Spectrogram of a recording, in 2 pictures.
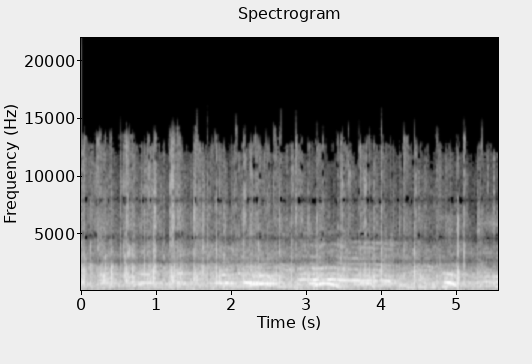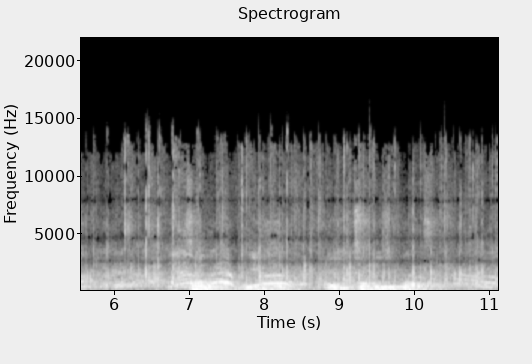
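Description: A crowd of spectators cheers and shouts in a large echoing hall.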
